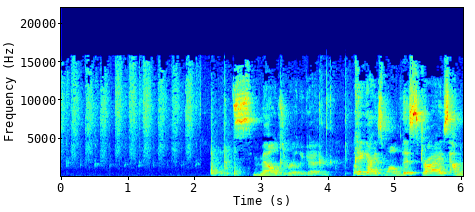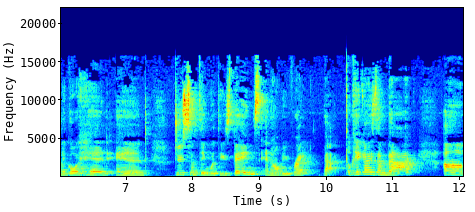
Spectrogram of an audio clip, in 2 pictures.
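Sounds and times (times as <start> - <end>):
spray bottle misting: 0.0 - 2.1.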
